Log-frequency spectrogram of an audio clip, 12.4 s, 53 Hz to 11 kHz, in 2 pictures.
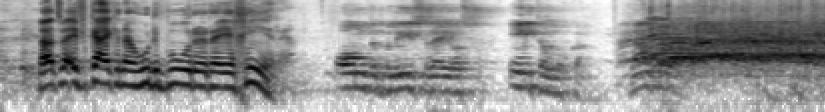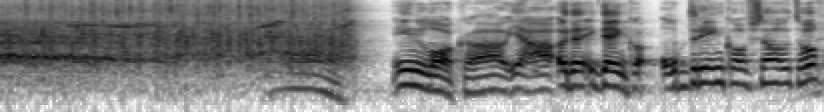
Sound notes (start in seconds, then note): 4.6 cheering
